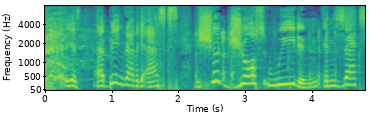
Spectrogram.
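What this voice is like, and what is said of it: Usual voice. Nothing is said of it.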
